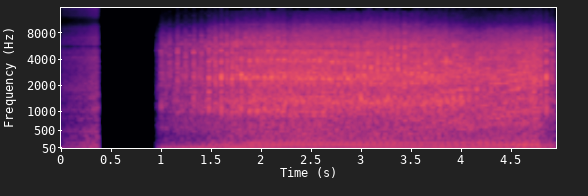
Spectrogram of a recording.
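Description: An ambulance engine rumbles as it drives away.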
